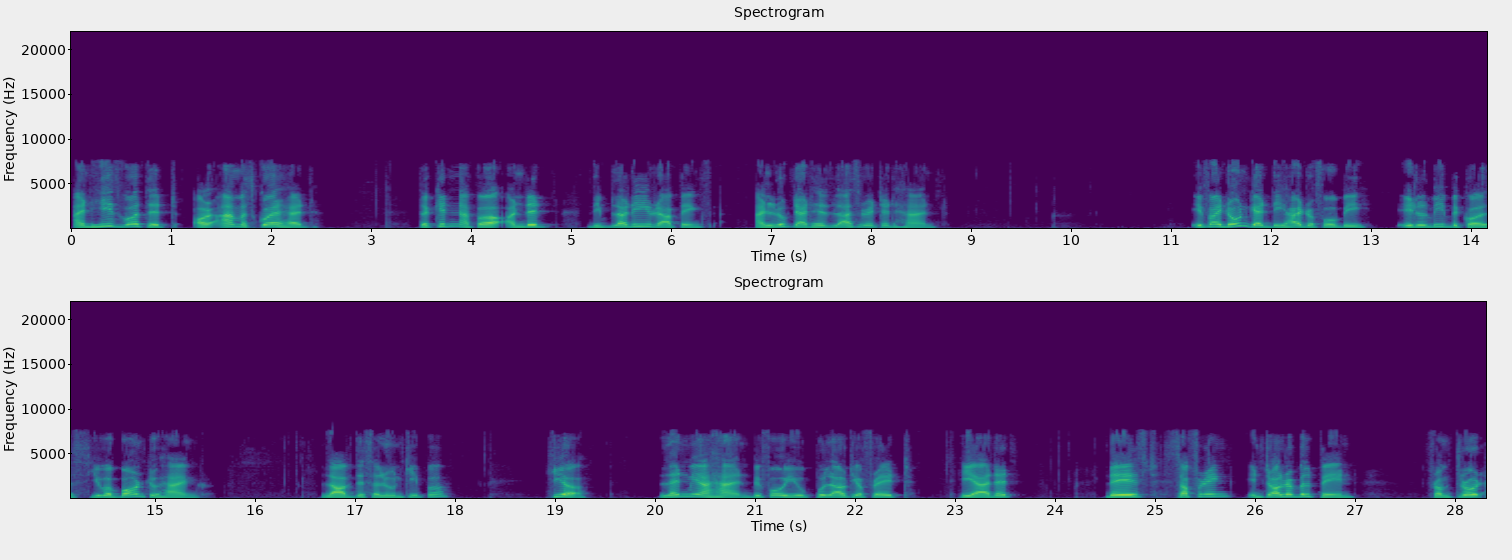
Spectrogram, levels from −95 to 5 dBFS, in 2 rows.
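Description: A brief buzzy, held tone at 3.83 to 3.88 s, an almost hidden blip at 15.39 s, and a scattered flutter at 24.78 to 24.85 s are concealed Bluetooth headset packet loss. Missing headset packets were patched by repeating recent waveform, through the mSBC wideband link.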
